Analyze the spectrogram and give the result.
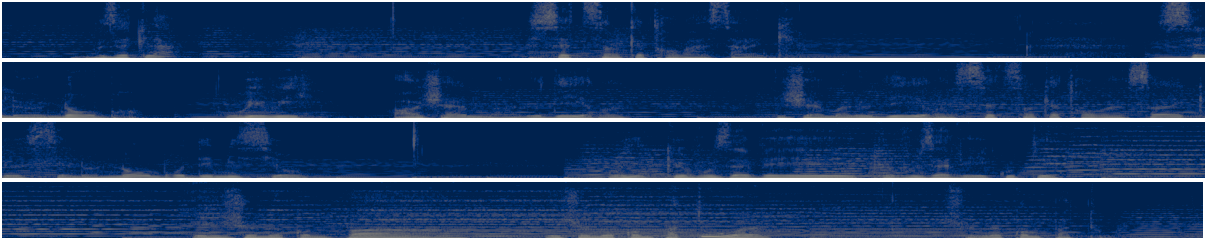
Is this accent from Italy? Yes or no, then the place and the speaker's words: yes; Italy; born there; je la consacre à mon pays natal, l'Italie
